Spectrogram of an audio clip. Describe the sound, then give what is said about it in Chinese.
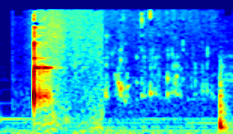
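A glass clinks sharply, then sparkling water trickles and fizzes softly as it is poured into the glass for under a second, before a second bright clink. The sounds are quiet, with no talking. “我把酒夺过来，然后给他倒了一杯气泡水。”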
